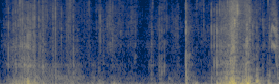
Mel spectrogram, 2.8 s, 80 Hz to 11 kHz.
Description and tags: Multiple tears 2
Some gruesome squelches, heavy impacts and random bits of foley that have been lying around.
splat, blood, vegtables, gore, foley, violent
